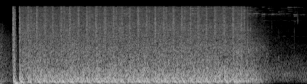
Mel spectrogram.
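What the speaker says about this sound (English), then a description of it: "That's K98." Sustained, loud gunfire from a K98 rifle in PUBG on the Taego map, rapid shots merging into a continuous roar for over two seconds before cutting off sharply.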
